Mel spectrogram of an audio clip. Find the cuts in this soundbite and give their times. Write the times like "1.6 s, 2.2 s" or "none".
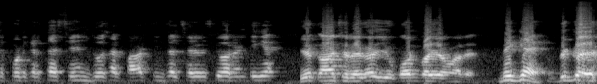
2.9 s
